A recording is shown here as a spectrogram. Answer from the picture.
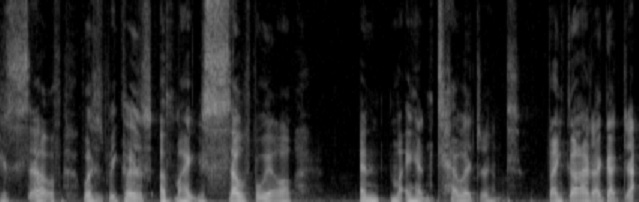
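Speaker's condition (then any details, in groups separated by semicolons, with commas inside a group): Essential tremor; essential tremor affecting voice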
